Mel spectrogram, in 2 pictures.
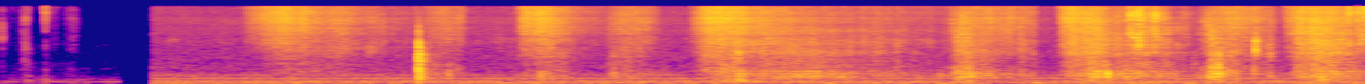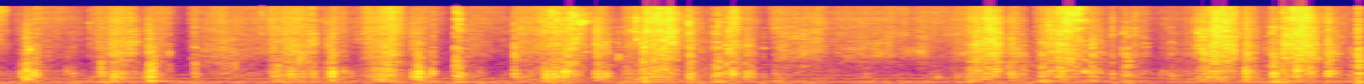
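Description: Fluffy slime crackles and pops loudly as hands pull and knead it.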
